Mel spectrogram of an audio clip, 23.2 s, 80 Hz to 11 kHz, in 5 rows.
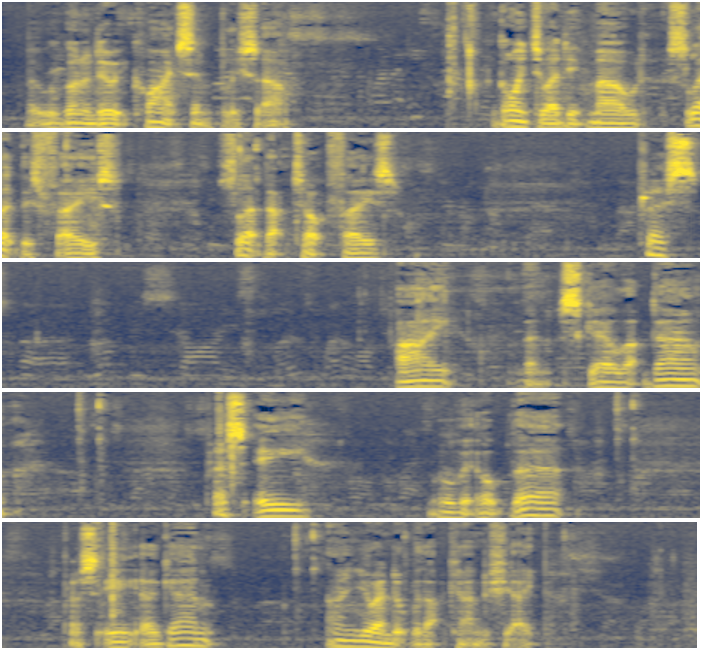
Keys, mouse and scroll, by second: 2.7 Tab, 4.8 click, 6.1 click, 11.8 i, 14.4 click, 15.2 e, 17.9 click, 19.0 e, 20.4 click, 22.1 middle click.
